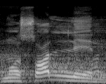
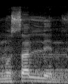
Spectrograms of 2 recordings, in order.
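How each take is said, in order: First: The s sound is heavy and thick. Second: The s sound is light and thin. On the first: The speaker calls it right. "সওয়ারটাকে আমরা মোটা করে উচ্চারণ করব" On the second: The speaker calls it wrong. "এখানে আমরা অনেকে ভুল করেই থাকি।"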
